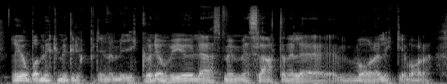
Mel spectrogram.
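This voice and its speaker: A man speaks with a very deep, low pitch and fairly even intonation. Noticeable background noise and audible room echo fill the recording. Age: 30s. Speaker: football coach. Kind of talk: casual chat.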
